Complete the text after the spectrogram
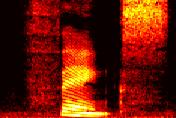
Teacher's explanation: it's much more like the AY diphthong than the AA vowel.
